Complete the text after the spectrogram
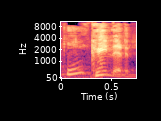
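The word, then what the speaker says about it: Güler: Killer, se pronuncia, por lo visto.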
